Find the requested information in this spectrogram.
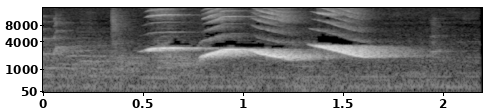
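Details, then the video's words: Green-winged saltator (trinca-ferro) singing the boiadeiro song type, called curricutil com boi: three loud, clear whistled phrases in about a second and a half, a level note, a slurred falling one, then a descending whistle, over a quiet background. "Trinca ferro Curricutil com boi"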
